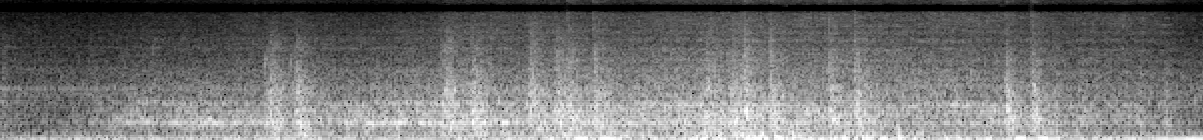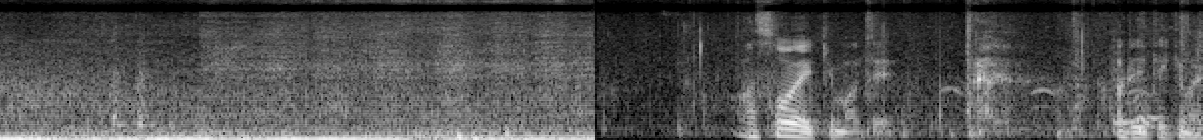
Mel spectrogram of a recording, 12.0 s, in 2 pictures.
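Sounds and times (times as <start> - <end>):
low engine drone: 0.0 - 9.0
train wheels clicking over rail joints: 1.2 - 7.2.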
